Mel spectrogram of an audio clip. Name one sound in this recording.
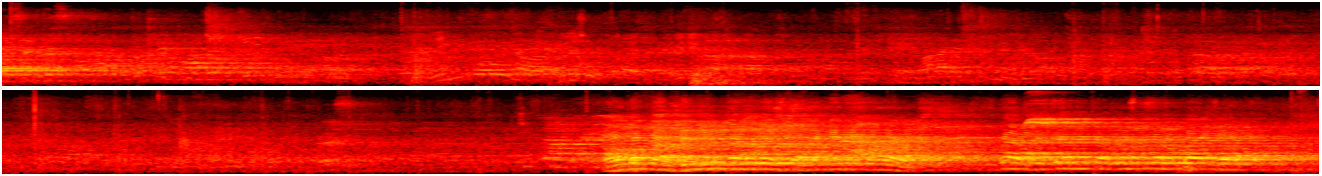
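A crowd chatters softly in an echoing hall.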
